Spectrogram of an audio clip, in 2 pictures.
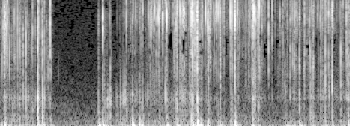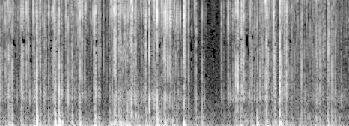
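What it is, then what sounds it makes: Plastic bubble wrap. A metal-needle derma roller is rolled across a large sheet of clear plastic bubble wrap, crushing and pricking the air-filled bubbles. Dense, bright crackling pops and crunches come in rapid bursts, with brief quiet gaps near the start and toward the end.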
